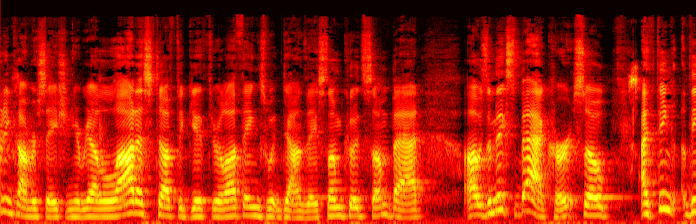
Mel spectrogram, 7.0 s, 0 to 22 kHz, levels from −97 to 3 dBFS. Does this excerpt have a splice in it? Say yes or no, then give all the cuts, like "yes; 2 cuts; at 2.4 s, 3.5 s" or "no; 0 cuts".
no; 0 cuts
